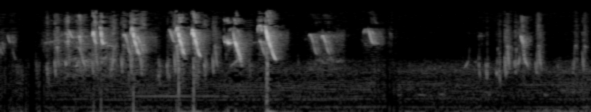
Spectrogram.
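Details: Saffron finch singing free, recorded live: a dense two-second burst of shrill, high chirps, then softer scattered notes trailing off, with steady low hum in the background.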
